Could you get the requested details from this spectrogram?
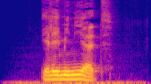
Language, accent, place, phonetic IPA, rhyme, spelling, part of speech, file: German, Germany, Berlin, [elimiˈniːɐ̯t], -iːɐ̯t, eliminiert, verb, De-eliminiert.ogg
- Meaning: 1. past participle of eliminieren 2. inflection of eliminieren: third-person singular present 3. inflection of eliminieren: second-person plural present 4. inflection of eliminieren: plural imperative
